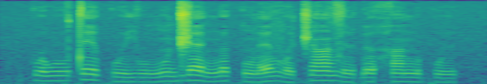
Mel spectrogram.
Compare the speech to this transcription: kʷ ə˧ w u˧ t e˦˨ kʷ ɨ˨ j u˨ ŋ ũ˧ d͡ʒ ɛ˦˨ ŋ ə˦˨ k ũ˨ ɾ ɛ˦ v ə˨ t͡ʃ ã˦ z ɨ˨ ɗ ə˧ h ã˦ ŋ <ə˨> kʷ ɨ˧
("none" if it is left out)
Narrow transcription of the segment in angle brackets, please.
ə˧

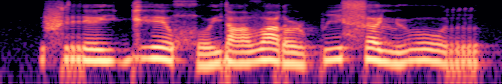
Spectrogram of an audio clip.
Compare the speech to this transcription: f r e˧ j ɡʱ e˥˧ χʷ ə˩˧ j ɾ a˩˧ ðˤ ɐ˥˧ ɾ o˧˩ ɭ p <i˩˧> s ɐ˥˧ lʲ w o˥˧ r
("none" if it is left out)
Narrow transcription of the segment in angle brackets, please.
i˥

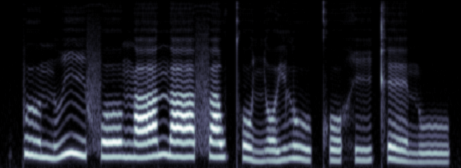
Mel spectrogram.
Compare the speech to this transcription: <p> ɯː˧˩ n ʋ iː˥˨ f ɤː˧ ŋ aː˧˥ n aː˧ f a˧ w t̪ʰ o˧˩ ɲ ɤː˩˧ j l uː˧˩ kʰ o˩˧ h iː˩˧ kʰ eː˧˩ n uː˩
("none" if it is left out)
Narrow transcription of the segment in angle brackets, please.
p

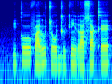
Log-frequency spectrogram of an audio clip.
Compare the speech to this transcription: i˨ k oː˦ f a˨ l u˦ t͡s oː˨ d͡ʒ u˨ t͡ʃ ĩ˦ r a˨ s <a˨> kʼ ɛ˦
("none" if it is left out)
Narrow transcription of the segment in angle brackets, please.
a˦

